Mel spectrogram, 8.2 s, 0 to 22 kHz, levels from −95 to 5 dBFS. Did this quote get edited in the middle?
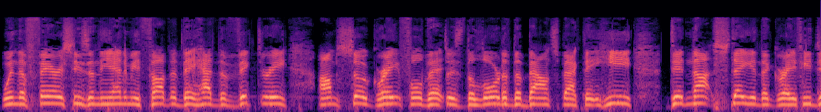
yes; 1 cut; at 4.4 s

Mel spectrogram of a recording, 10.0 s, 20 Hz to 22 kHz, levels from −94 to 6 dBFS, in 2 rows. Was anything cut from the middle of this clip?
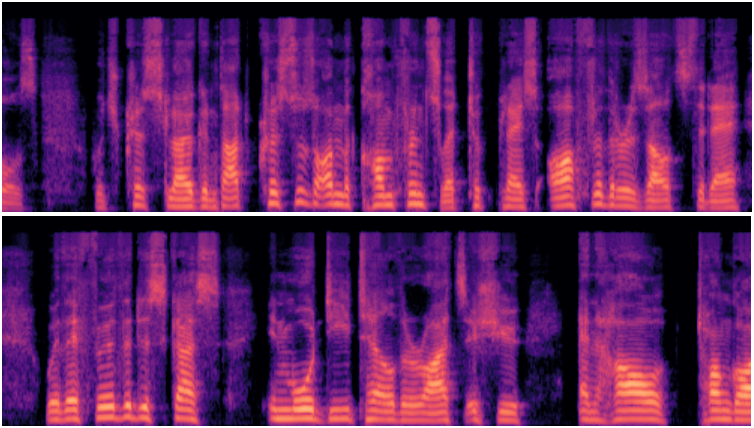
yes; 3 cuts; at 1.5 s, 2.1 s, 2.9 s

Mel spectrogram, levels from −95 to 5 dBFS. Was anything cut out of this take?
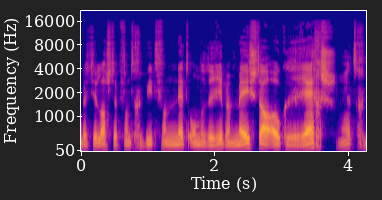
no; 0 cuts

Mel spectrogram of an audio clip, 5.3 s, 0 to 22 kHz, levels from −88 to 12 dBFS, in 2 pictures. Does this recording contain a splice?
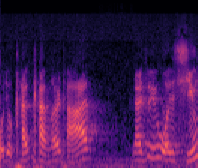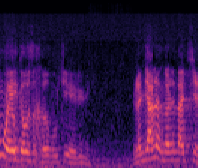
yes; 1 cut; at 1.7 s

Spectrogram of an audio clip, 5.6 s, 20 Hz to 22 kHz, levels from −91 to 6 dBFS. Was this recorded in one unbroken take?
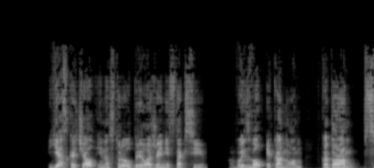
yes; 0 cuts

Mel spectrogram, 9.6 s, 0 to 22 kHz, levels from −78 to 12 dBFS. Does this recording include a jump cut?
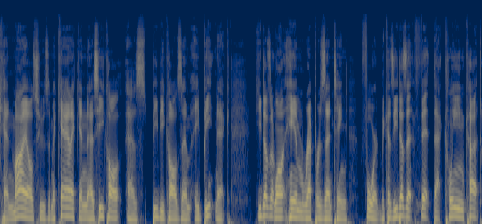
yes; 1 cut; at 5.5 s

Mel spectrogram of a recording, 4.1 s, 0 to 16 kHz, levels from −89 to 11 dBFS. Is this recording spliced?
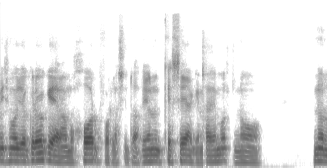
yes; 2 cuts; at 2.5 s, 2.9 s

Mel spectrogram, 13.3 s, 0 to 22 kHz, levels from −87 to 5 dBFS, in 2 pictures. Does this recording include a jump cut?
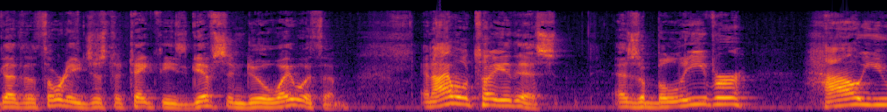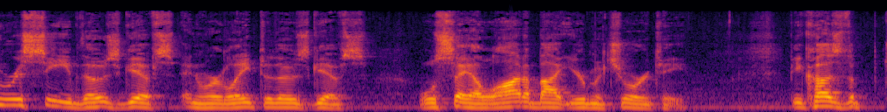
no; 0 cuts

